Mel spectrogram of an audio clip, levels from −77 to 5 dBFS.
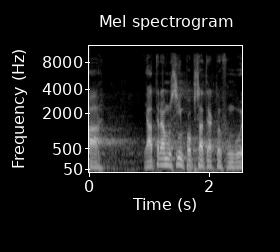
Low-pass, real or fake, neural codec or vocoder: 9.9 kHz; real; none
